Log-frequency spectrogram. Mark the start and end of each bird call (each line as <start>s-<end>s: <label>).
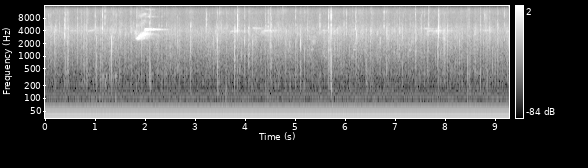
1.8s-2.6s: Iiwi (Drepanis coccinea)
4.2s-4.7s: Hawaii Amakihi (Chlorodrepanis virens)
7.6s-8.0s: Hawaii Amakihi (Chlorodrepanis virens)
